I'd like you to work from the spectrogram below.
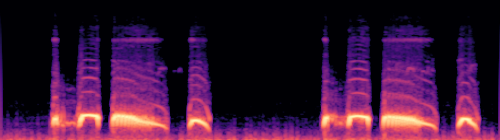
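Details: Spotted dove repeating a four-note cooing phrase twice, about three seconds apart: two short hoots, a long coo sliding downward, then a final short note. No other sounds.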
